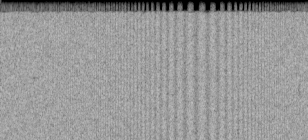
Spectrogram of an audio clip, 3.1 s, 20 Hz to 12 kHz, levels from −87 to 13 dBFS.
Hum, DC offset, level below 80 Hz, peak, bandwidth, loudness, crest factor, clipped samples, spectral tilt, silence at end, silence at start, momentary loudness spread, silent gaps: none; under 0.1%; -30 dBFS; 0 dBFS; 12 kHz; -4 LUFS; 8 dB; 4%; 0 dB/octave; 0 s; 0 s; 0 LU; none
